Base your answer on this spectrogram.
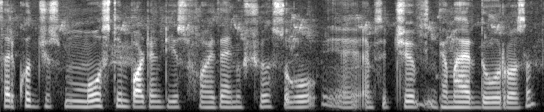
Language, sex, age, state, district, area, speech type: Kashmiri, male, 18-30, Jammu and Kashmir, Anantnag, rural, spontaneous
